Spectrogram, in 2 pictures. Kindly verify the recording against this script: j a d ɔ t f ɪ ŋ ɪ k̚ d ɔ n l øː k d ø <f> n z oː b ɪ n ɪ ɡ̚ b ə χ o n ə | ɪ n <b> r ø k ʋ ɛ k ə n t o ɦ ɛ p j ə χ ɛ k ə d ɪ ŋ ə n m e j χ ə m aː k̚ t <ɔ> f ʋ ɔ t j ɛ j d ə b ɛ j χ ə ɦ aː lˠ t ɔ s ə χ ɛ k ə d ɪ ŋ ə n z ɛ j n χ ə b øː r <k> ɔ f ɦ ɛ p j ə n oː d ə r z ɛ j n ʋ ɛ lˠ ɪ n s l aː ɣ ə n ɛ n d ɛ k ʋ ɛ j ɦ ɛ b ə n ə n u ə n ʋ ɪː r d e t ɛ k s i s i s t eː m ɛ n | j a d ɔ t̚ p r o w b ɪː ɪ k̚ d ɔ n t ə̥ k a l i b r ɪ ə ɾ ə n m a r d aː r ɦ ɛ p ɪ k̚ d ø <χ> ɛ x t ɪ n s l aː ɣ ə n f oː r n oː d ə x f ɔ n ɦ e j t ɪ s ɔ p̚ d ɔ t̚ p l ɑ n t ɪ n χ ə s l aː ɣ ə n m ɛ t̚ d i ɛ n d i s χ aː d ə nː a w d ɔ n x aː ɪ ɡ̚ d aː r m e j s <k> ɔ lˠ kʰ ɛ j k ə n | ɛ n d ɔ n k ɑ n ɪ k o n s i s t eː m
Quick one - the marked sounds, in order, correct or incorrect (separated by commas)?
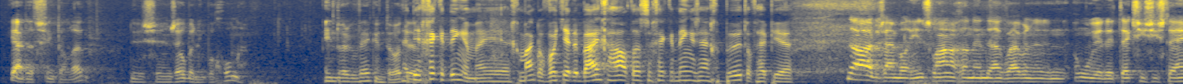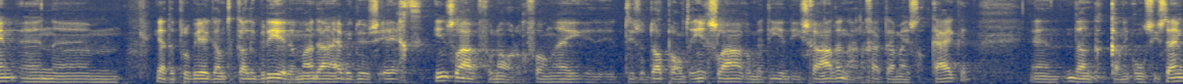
incorrect, incorrect, correct, incorrect, incorrect, incorrect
